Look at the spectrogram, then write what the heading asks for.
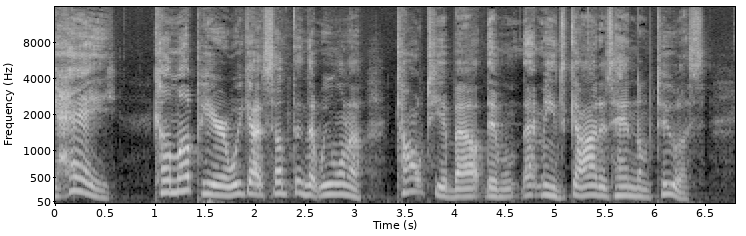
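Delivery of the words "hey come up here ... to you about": friendly voice. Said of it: "if they say".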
